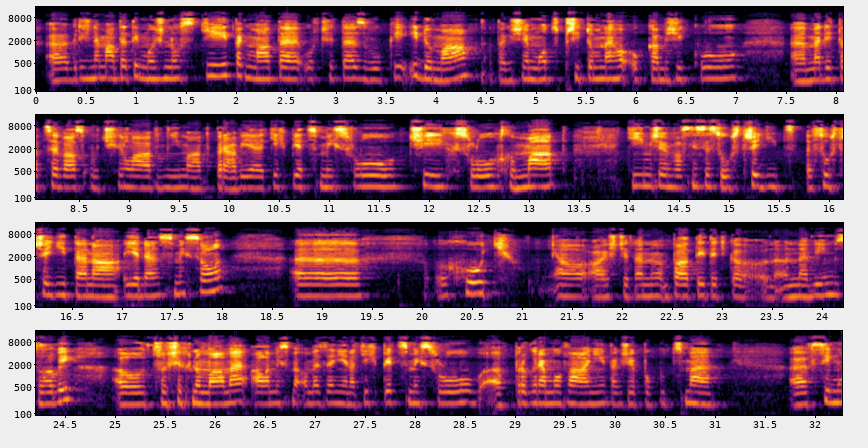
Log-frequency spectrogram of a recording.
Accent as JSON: {"language": "Czech", "region": "Moravia", "country": "Czechia", "said": "Já jsem Moravačka."}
